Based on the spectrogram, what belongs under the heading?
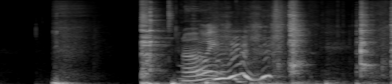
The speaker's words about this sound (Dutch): Oké, dan ga ik stol voor je snijden.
